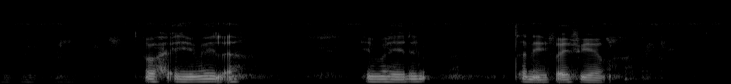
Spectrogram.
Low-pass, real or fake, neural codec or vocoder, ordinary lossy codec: 19.8 kHz; fake; codec, 44.1 kHz, 7.8 kbps, Pupu-Codec; none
